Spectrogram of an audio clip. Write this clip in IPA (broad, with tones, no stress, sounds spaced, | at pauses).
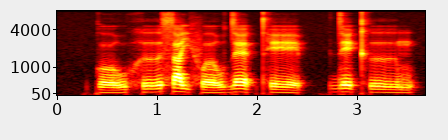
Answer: k oː˩˧ w h ɯː˧˥ s a˥˨ j f ɤː˩˧ w d ɛː˥˨ t̚ t̪ʰ eː˧˩ p̚ | d e˥˨ kʰ ɯː˧˩ m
